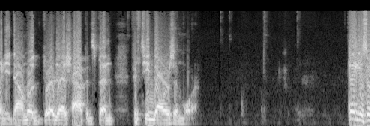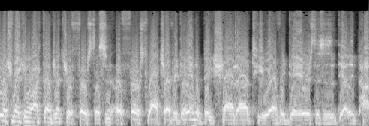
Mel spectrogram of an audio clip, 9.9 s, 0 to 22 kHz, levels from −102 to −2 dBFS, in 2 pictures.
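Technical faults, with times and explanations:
Throughout, hard clipping: speech driven about 28 dB past full scale, nearly a third of samples flattened, giving harsh fuzz; waveform shows squared tops, spectrogram dense high-frequency smear.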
